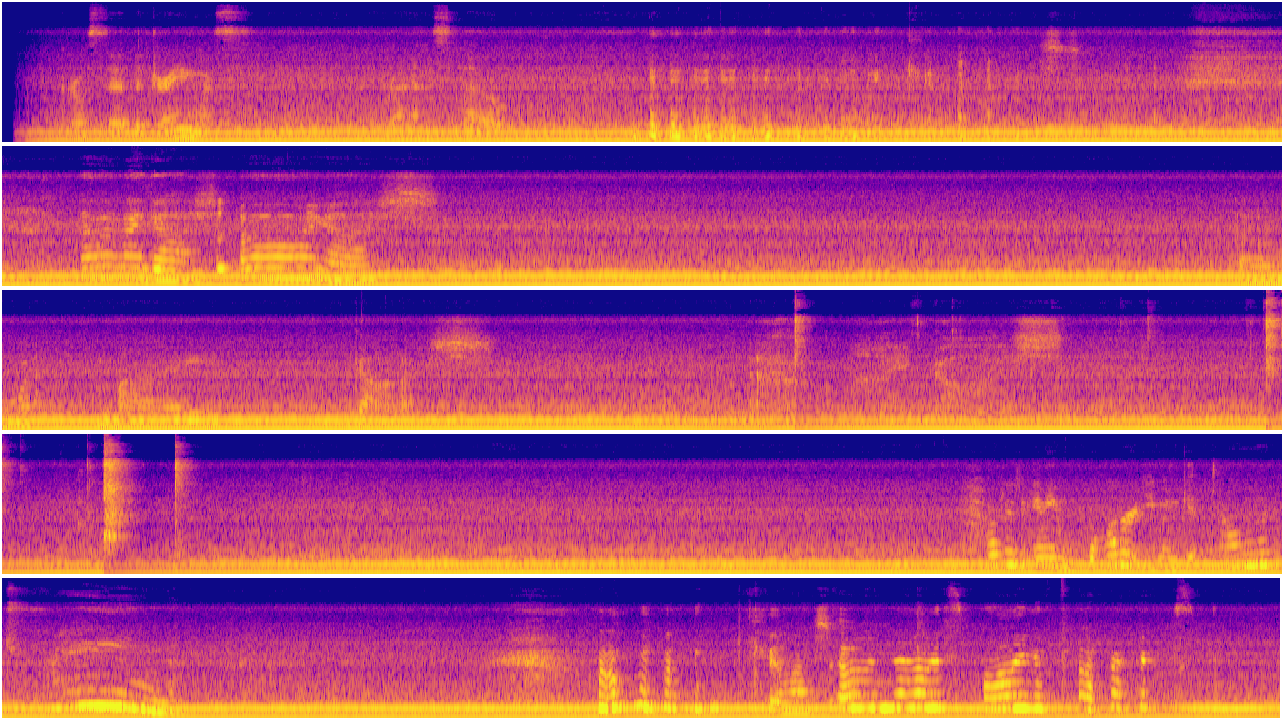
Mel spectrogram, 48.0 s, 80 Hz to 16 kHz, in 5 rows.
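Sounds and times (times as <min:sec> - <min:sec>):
low mechanical hum: 0:00.1 - 0:47.9.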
